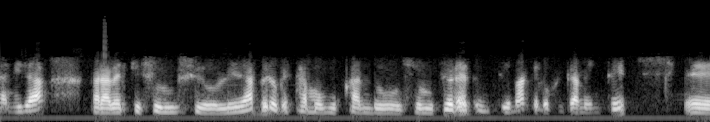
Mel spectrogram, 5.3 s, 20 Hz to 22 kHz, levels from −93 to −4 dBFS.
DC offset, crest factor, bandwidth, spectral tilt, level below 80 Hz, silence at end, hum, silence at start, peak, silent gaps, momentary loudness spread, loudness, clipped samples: under 0.1%; 20 dB; 4.4 kHz; -1 dB/octave; -82 dBFS; 0 s; none; 0 s; 0 dBFS; none; 9 LU; -21 LUFS; under 0.1%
